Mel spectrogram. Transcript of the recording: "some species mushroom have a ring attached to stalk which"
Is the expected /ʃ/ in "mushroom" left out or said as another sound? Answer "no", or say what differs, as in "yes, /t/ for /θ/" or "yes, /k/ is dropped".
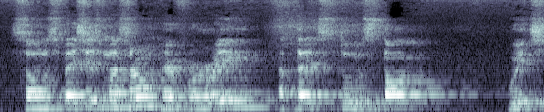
yes, /s/ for /ʃ/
